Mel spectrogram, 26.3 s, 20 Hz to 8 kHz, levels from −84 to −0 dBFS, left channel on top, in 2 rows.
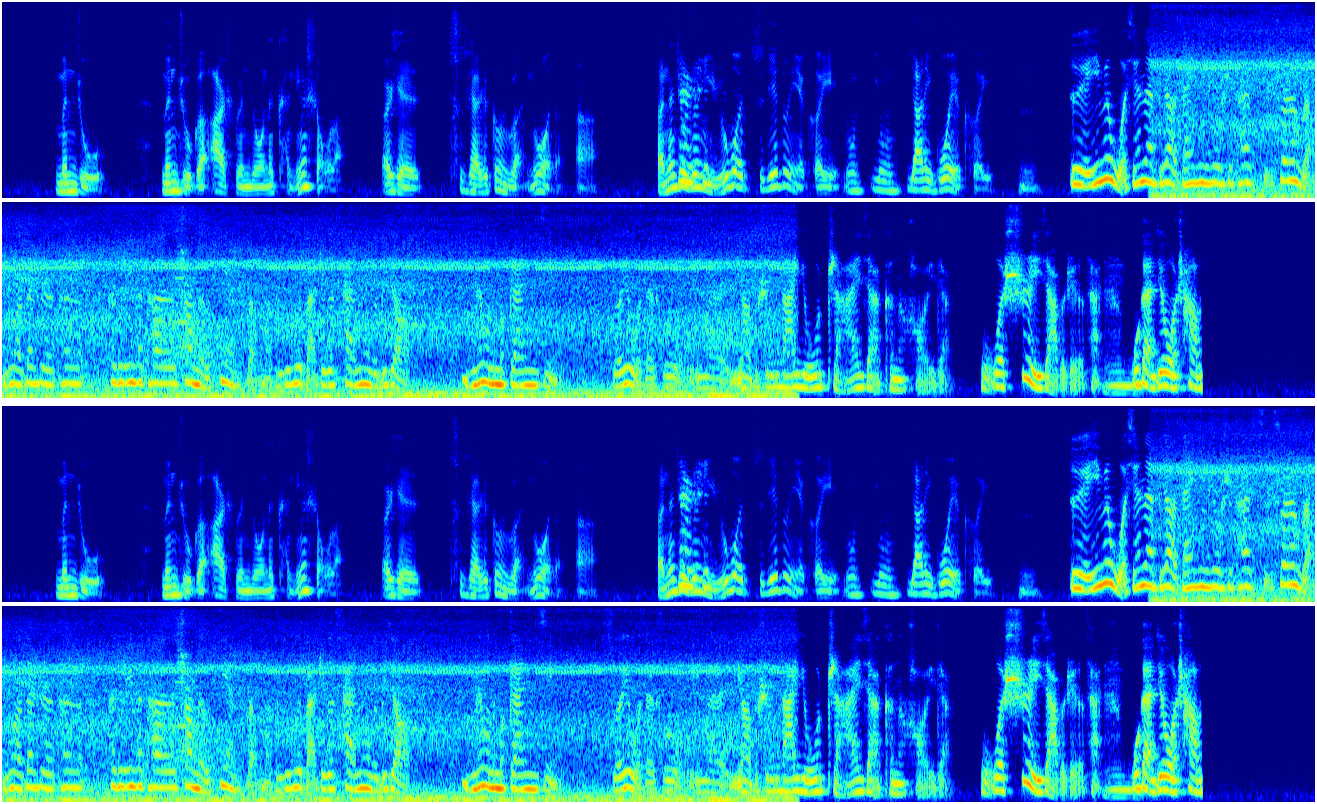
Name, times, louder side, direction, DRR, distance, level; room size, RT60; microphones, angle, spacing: voice 1, 0.5-1.0 1.6-3.4 3.8-4.2 4.5-5.9 6.5-9.9 10.2-10.4 19.4-20.0 24.1-24.6, left 1 dB, 20° left, 2.9 m, -41 dB
voice 2, 10.7-17.2 17.7-18.7 19.2-22.6 22.9-25.1, right 1 dB, 20° right, 2.2 m, -31 dB
sound 1, 11.5-21.1, left 1 dB, 5° left, 0.3 m, -29 dB
head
